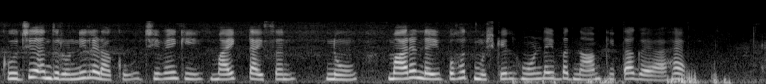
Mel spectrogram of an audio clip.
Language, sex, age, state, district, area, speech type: Punjabi, female, 18-30, Punjab, Amritsar, urban, read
